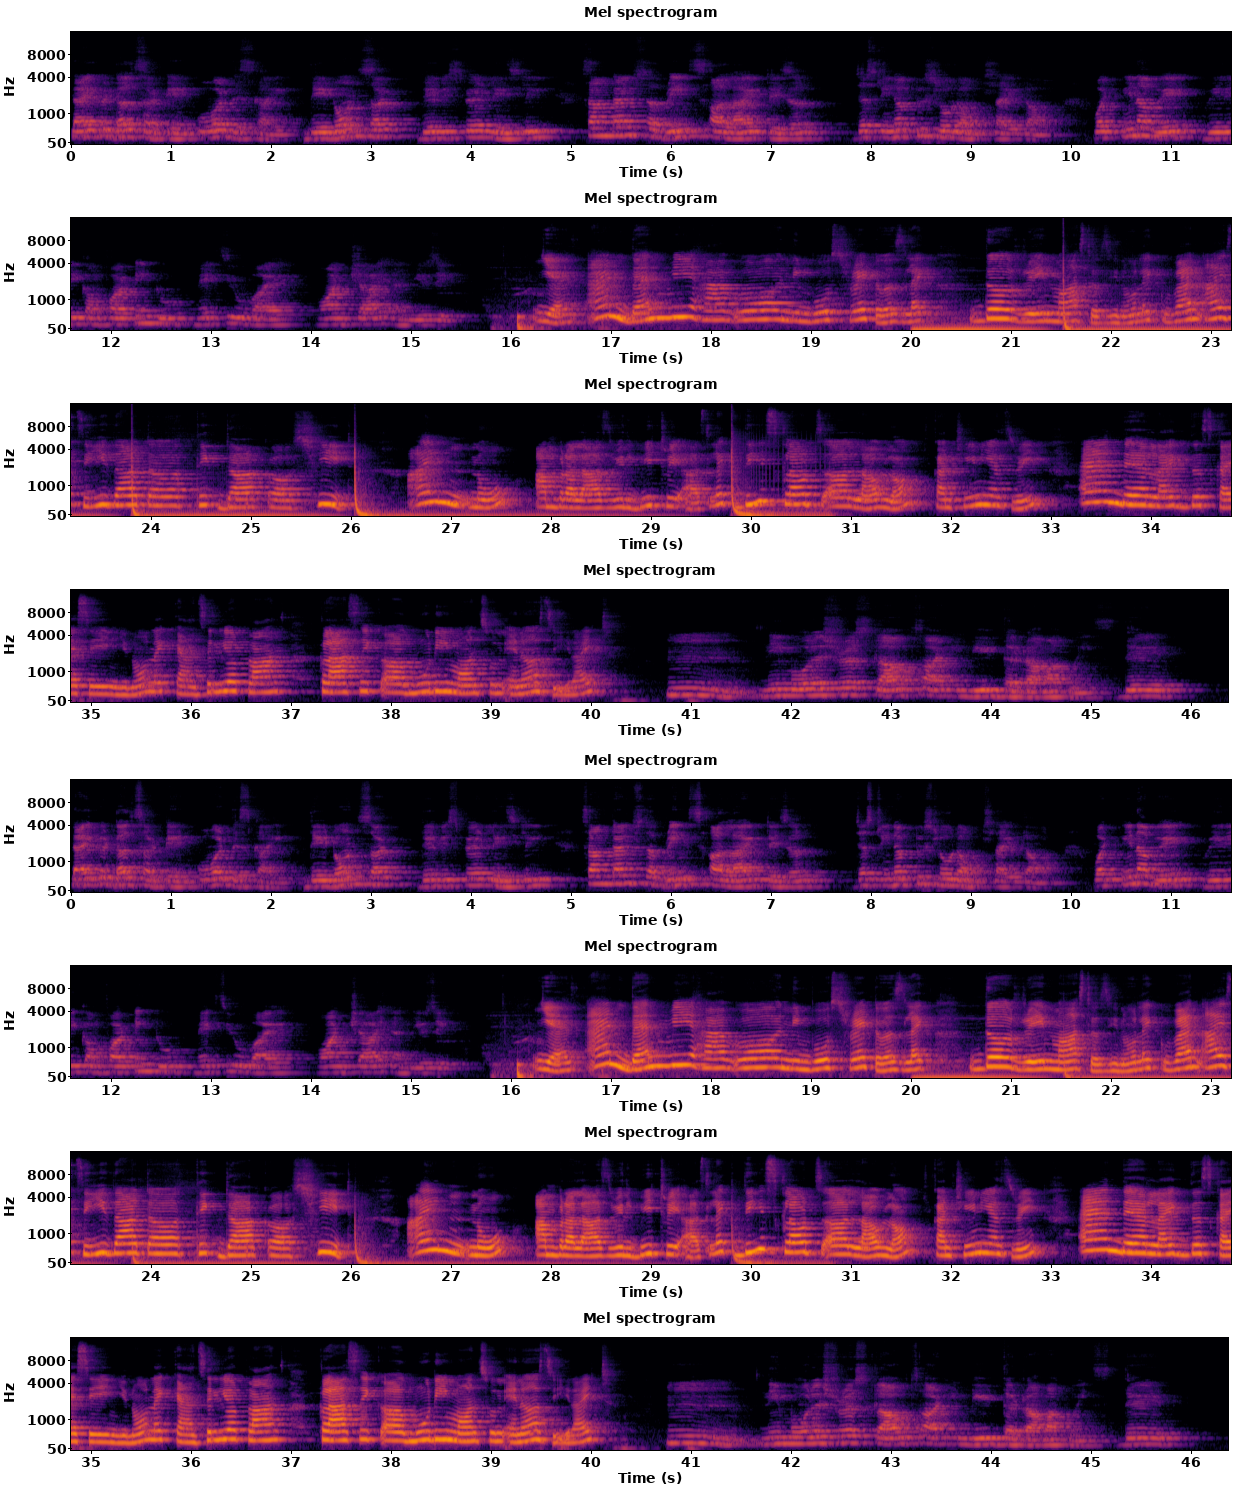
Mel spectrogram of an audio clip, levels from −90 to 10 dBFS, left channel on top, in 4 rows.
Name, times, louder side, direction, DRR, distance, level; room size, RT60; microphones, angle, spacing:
voice 1, 0.0-7.5 7.9-9.8 10.2-13.8 14.1-15.4 24.9-25.0 40.7-45.9, equal, 55° right, 2 dB, 2.4 m, -38 dB
voice 2, 16.1-26.0 26.6-27.6 27.8-32.9 33.3-40.1, right 5 dB, 85° right, 11 dB, 0.4 m, -22 dB
sound 1, 20.0-29.2 29.8-30.8, left 4 dB, 60° left, 0.3 m, -33 dB
17.5 x 6.4 x 3.7 m, 0.72 s
head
